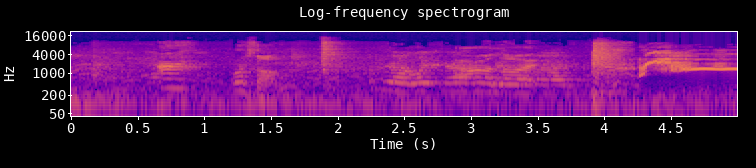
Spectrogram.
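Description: A young man talks excitedly up close.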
